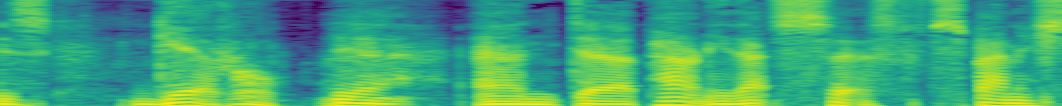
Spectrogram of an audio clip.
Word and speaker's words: Guero: I think the correct pronunciation is Guero.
